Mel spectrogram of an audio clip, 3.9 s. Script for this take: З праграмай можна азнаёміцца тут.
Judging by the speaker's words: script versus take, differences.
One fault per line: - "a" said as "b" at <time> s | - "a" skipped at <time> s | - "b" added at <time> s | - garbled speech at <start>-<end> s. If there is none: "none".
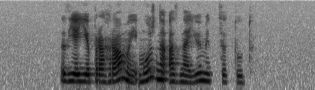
- "яе" added at 1.0 s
